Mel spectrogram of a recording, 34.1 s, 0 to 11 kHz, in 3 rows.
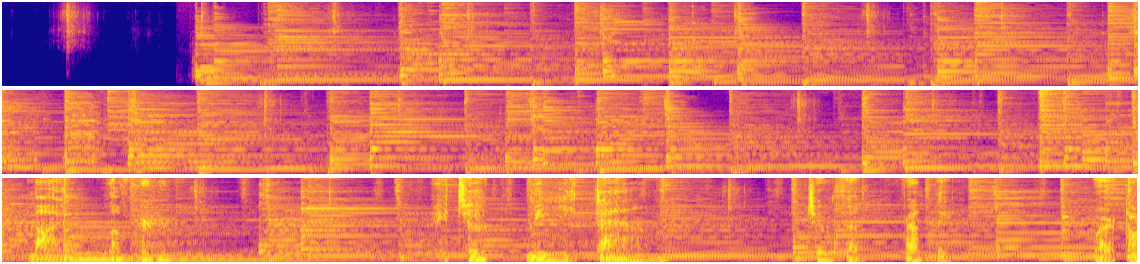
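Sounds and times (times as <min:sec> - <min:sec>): plucked acoustic strings folk music: 0:01.9 - 0:34.0.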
